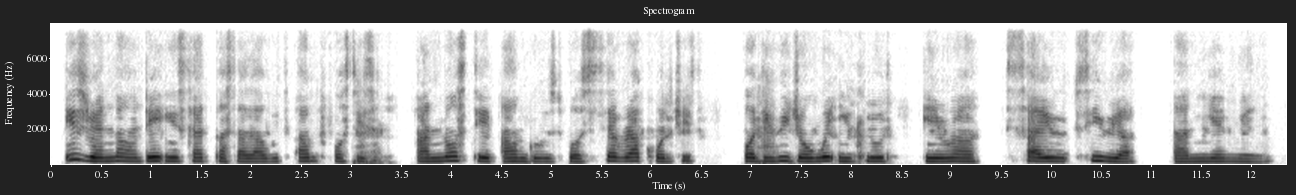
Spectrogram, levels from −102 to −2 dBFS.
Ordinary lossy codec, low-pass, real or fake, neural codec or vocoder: none; none; fake; codec, 16 kHz, 8 kbps, FreqCodec, smaller model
